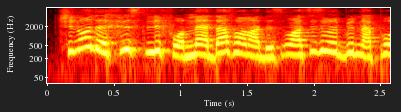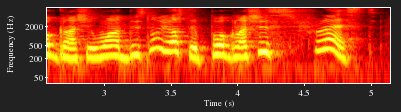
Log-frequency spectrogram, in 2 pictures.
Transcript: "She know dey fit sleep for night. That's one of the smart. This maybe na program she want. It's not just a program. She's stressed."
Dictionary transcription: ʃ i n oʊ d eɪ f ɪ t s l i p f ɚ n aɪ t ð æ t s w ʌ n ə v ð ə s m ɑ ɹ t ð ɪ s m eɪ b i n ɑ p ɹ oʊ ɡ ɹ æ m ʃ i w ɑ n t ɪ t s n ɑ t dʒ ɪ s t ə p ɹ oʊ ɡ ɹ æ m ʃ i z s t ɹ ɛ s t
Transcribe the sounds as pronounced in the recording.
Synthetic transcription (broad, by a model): ʃ i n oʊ d eɪ f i s l i p f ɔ n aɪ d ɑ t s w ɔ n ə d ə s ɑ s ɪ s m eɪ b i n ɑ p ɹ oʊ ɡ ɹ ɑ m ʃ i w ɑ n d ɪ t s n ɑ t dʒ ɪ s t ə p ɹ oʊ ɡ ɹ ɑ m ʃ i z s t ɹ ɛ s t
